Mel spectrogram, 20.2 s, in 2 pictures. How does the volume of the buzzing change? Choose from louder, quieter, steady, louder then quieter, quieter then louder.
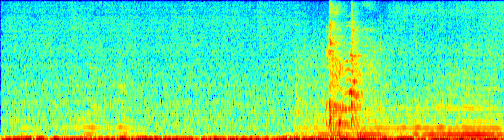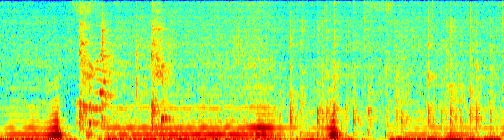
louder.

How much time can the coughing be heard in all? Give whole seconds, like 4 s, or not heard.
3 s.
